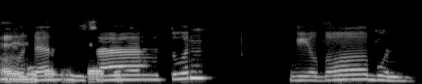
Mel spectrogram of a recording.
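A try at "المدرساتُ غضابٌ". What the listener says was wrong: Nah, al-mudarrisatu jangan tanwin.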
